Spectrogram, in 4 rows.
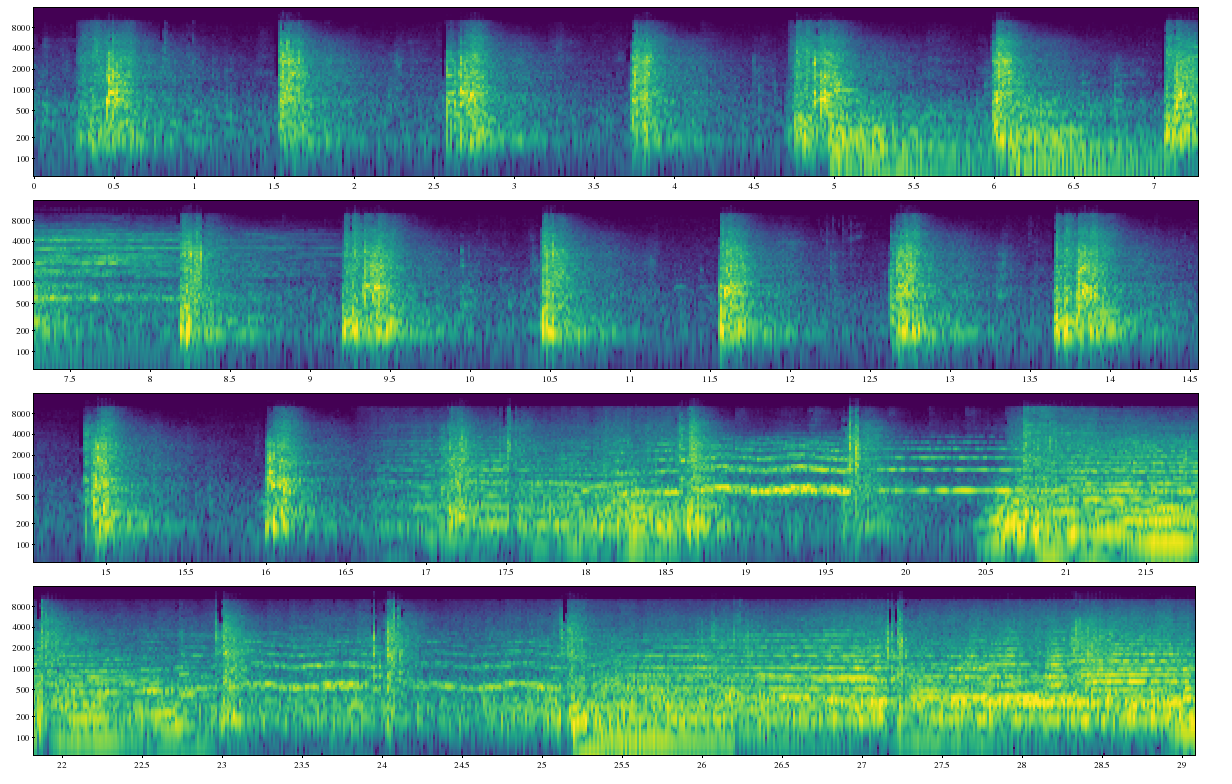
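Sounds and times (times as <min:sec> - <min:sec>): procession drum beats: 0:04.7 - 0:09.8, 0:19.6 - 0:29.0
sustained band tones: 0:04.9 - 0:09.3, 0:16.6 - 0:29.0.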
